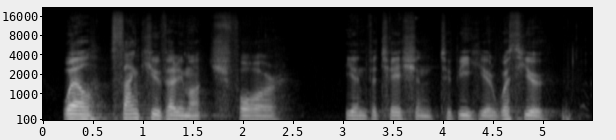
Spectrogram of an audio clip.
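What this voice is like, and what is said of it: Scottish accent. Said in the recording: “You'll gather from my accent, I'm not from here ... Inverness in the north of Scotland, where I live”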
